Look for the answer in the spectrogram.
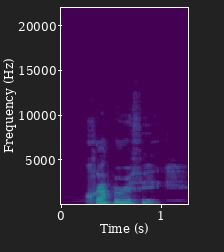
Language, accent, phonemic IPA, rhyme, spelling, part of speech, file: English, Australia, /ˌkɹæpəˈɹɪf.ɪk/, -ɪfɪk, crapperific, adjective, En-au-crapperific.ogg
- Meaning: Extremely awful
